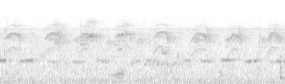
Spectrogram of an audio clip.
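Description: Birds chirping: a quick run of short high chirps, about three a second, over a faint, steady higher tone.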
